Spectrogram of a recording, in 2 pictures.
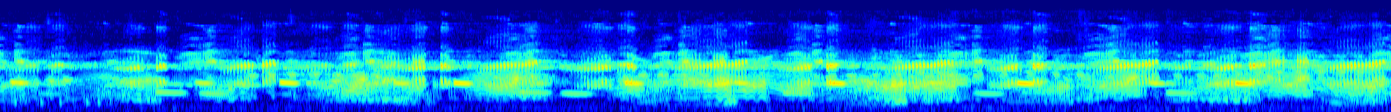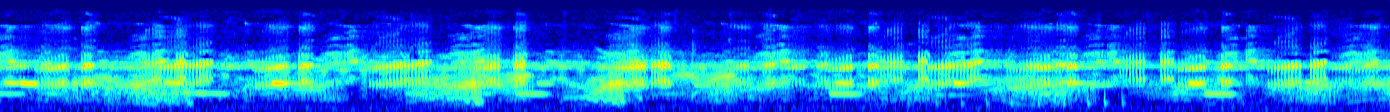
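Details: Numerous frogs croaking in a steady chorus, raspy pulsed calls pulsing in waves roughly every second, dotted with short clear chirps at lower pitch throughout.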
